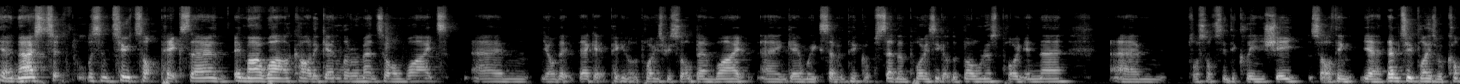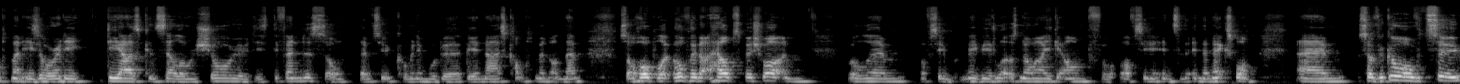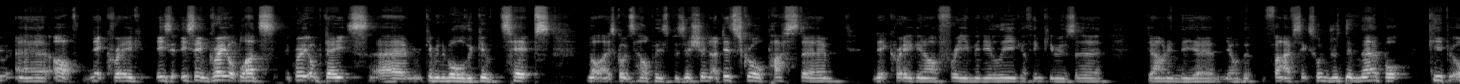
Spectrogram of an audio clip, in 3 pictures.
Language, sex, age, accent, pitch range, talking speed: English, male, 30-49, British, 130-160 Hz, 240 wpm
